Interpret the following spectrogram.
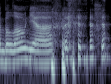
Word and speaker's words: Bologna: Yeah, Bologna. There you go. My wife would tease me. She knows I can't pronounce these names sometimes.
